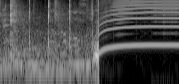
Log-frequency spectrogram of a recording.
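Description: Hall background noise, then about a second in a clean, high siren-like tone slides up and holds while all other sound drops out: a sound effect laid over the celebration in the edit.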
